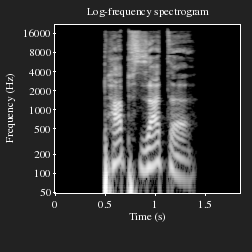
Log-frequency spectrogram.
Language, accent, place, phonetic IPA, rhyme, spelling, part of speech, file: German, Germany, Berlin, [ˈpapˈzatə], -atə, pappsatte, adjective, De-pappsatte.ogg
- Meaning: inflection of pappsatt: 1. strong/mixed nominative/accusative feminine singular 2. strong nominative/accusative plural 3. weak nominative all-gender singular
